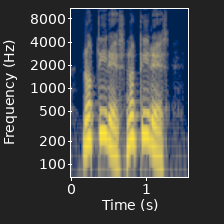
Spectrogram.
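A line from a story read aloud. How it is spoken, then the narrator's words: Exclamation. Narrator (Spanish): exclamó Brian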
